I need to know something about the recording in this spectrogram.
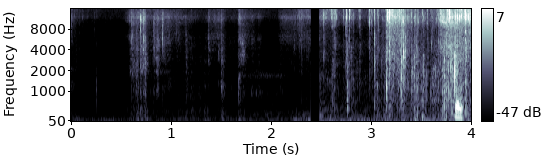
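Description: Plastic bag holding a stereo wiring harness crinkling as it is handled, mostly in the second half and building toward the end.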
